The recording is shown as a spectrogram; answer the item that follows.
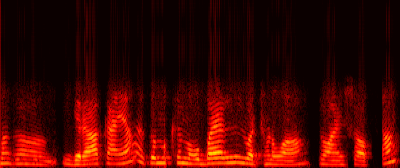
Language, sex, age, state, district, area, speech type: Sindhi, female, 45-60, Maharashtra, Thane, urban, conversation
